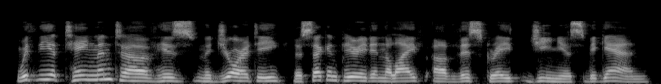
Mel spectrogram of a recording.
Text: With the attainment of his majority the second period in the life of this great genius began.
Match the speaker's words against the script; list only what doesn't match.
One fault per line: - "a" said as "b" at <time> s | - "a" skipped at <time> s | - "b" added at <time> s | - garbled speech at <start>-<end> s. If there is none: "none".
none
